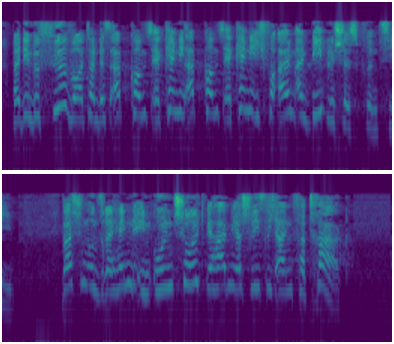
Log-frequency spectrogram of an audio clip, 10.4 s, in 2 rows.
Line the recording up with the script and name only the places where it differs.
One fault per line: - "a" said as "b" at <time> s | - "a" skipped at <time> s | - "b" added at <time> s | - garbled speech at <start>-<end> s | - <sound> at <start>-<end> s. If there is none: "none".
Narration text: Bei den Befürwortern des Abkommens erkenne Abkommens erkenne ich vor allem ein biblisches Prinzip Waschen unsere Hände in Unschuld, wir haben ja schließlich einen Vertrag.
none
